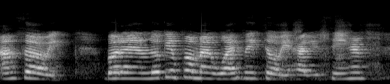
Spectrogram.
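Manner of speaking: ordinary delivery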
